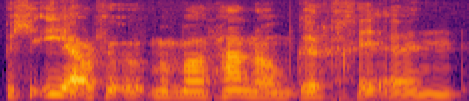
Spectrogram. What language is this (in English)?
Welsh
